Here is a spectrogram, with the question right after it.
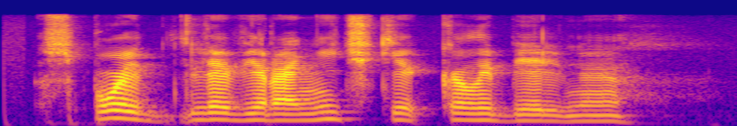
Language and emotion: Russian, neutral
